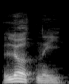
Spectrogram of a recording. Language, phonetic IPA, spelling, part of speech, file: Russian, [ˈlʲɵtnɨj], лётный, adjective, Ru-лётный.ogg
- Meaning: flying, flight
